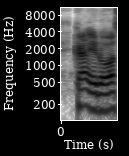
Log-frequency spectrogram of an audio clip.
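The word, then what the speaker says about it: καιρός: Kairos se pronuncia o iota. Se tivesse no kairos o iota no A, no alfa, melhor dizendo, ficaria karos, está entendendo?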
